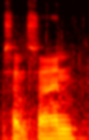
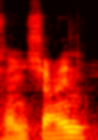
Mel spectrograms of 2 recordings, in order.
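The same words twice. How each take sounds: First: The sh sound is distorted, not a clear sh. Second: The sh sound is pronounced as a clear sh. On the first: The speaker calls it wrong. "I wasn't pronouncing S H's properly" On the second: The speaker calls it right. "instead of sunshine"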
